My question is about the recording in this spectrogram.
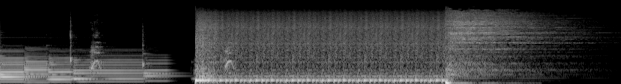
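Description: Light background music with pitched, keyboard-like notes, cut off by an added snare-drum-roll sound effect that runs about two and a half seconds and ends in a cymbal crash that rings away to silence.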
